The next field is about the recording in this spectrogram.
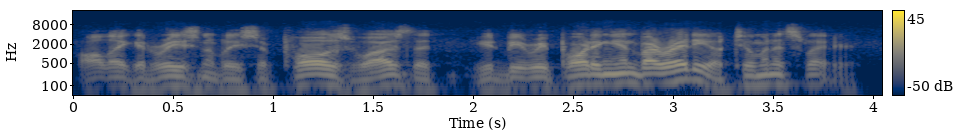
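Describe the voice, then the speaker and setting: An actor playing a shrewd, easygoing American insurance investigator in a 1950s radio detective drama, wry and probing. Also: male voice, low voice, quick pace. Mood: probing, reasoning. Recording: dull vintage radio recording.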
